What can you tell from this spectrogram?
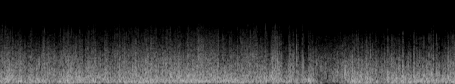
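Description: Wind buffeting the microphone of a moving open vehicle, a steady low rumbling rush with the vehicle's running noise underneath; the loudness dips briefly about three seconds in.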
